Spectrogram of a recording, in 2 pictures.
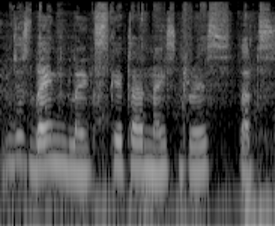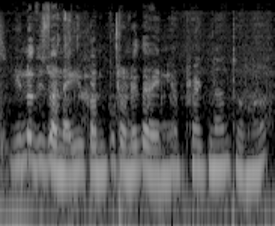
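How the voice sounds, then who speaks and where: केन्या की एक महिला, गाड़ी में अपने पति से खेल-खेल में हँसती-बोलती बातचीत करती है।. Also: female voice, medium pitch, steady tone, normal speed, mellow, a little hiss or hum, rough recording. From Kenya. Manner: playful, laughs often. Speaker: host's wife, co-host. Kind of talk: casual chat in a car.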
